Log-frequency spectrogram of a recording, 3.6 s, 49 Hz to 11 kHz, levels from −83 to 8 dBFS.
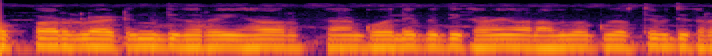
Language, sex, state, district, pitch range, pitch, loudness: Hindi, male, Himachal Pradesh, Shimla, 125-130 Hz, 125 Hz, -16 LUFS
